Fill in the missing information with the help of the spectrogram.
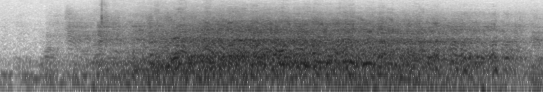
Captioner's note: audience laughs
